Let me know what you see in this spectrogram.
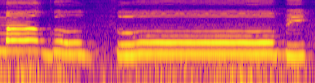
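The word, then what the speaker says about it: الْمَغْضُوبِ: গায়রিল, গায়রিল মাগ নয়, মাগ, দেখেন মানুষ পরে মাগ, গায়রিল মাগ নয়, গায়রিল মাগযুবি, মাগযুবি, যদ, জিহ্বার আগা দিয়ে মাটির সাথে লাগিয়ে উচ্চারণটা যদ।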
